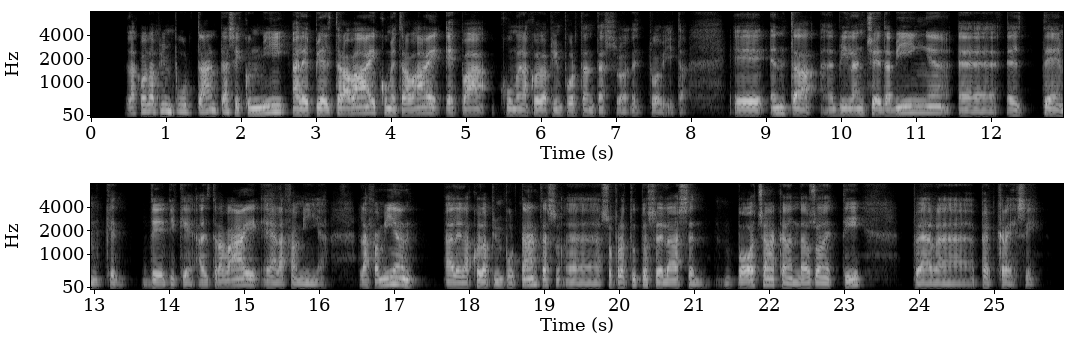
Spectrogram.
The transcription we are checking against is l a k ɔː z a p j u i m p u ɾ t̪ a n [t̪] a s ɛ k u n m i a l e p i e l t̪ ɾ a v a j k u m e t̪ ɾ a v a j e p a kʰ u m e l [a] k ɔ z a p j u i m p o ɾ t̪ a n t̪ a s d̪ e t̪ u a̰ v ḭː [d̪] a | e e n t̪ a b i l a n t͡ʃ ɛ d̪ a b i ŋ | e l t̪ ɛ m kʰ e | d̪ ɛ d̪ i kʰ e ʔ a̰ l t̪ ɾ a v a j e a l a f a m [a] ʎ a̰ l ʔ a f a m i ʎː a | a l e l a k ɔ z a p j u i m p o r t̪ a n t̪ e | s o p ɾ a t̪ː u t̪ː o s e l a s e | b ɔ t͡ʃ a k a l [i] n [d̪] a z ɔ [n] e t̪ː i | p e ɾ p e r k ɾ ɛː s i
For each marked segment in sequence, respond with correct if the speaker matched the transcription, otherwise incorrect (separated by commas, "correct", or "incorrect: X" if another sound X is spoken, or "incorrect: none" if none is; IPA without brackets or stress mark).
correct, correct, incorrect: t̪, incorrect: i, incorrect: a, correct, correct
